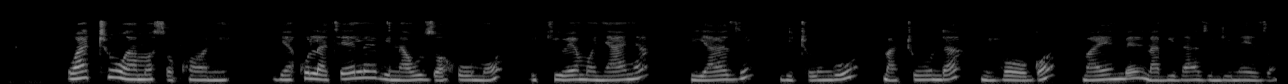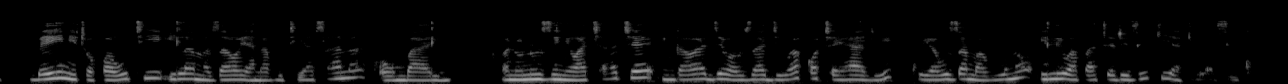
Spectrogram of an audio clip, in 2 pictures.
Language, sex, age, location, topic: Swahili, female, 18-24, Nakuru, finance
